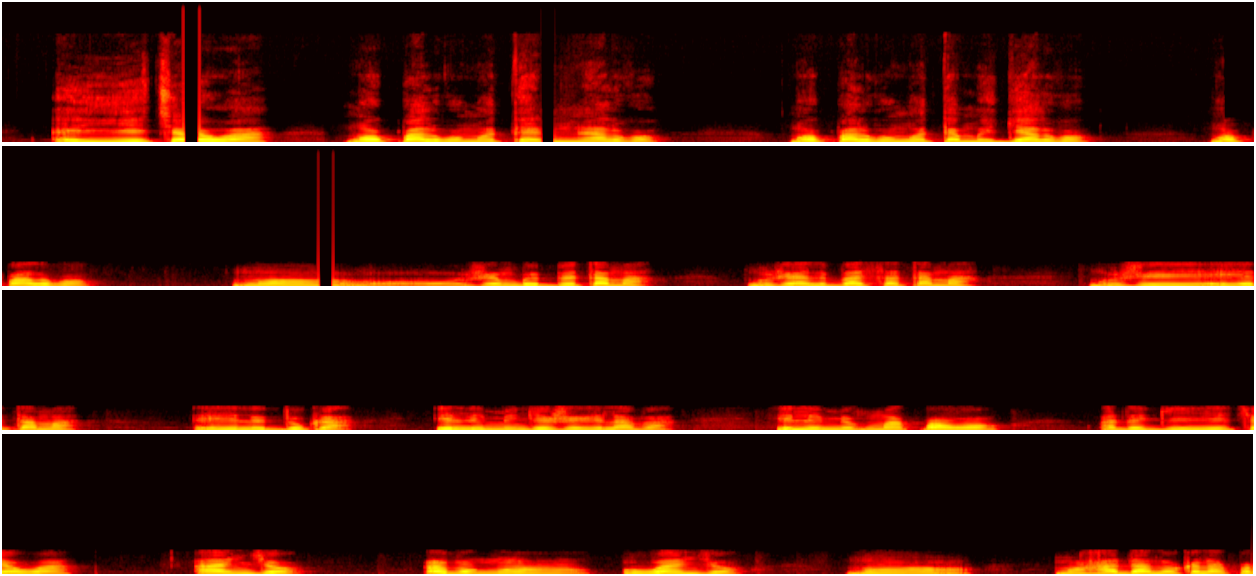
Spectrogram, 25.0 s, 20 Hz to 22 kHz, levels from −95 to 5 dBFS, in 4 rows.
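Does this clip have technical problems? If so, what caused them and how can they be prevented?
Yes. Three short dropouts cut the speech to silence: at 0.92 to 1.00 s (81 ms), 2.70 to 2.77 s (70 ms) and 7.85 to 7.93 s (75 ms). This is likely a Bluetooth stall: radio interference delays packets, the receiving buffer empties, and output pauses until retransmissions arrive. Keeping the Bluetooth link short and unobstructed, away from crowded 2.4 GHz Wi-Fi traffic, prevents these gaps.

From 6.12 s to the end, the speech turns dull and boxy, with nothing above 3.8 kHz. The change happens with no gap, at roughly the same level, and adds a faint background noise far below the speech. The likely cause is the input switching to a poorer device, such as a headset's call-profile microphone, whose narrow band and own noise floor replace the original microphone's. Locking the recording input to the intended microphone in the system settings prevents this.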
